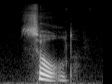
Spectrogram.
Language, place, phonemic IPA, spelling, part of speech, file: English, California, /soʊld/, sold, verb / adjective / noun, En-us-sold.ogg
- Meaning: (verb) simple past and past participle of sell; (adjective) Convinced, won over; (noun) salary; military pay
